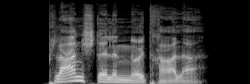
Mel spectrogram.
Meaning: inflection of planstellenneutral: 1. strong/mixed nominative masculine singular 2. strong genitive/dative feminine singular 3. strong genitive plural
- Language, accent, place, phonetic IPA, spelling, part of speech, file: German, Germany, Berlin, [ˈplaːnʃtɛlənnɔɪ̯ˌtʁaːlɐ], planstellenneutraler, adjective, De-planstellenneutraler.ogg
